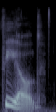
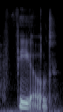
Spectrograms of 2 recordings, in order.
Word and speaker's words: Feeld: And then the other one is called Field. And it's spelled F-E-E-L-D, Field.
